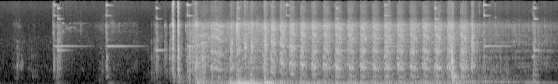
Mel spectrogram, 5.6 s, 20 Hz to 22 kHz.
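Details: Subaru EA82 engine: key clicks, then about three seconds of steady cranking near three beats a second that never fires, cranks but won't start.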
